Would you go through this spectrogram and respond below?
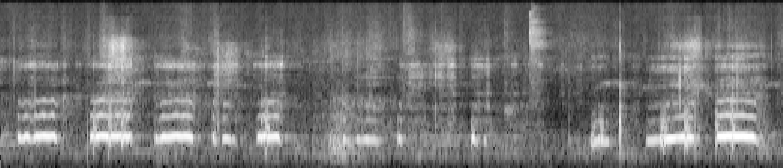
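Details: Mating rabbits honk and hum in clipped tonal bursts, some stretched longer, broken by a softer grunting stretch midway before the steady honks return.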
